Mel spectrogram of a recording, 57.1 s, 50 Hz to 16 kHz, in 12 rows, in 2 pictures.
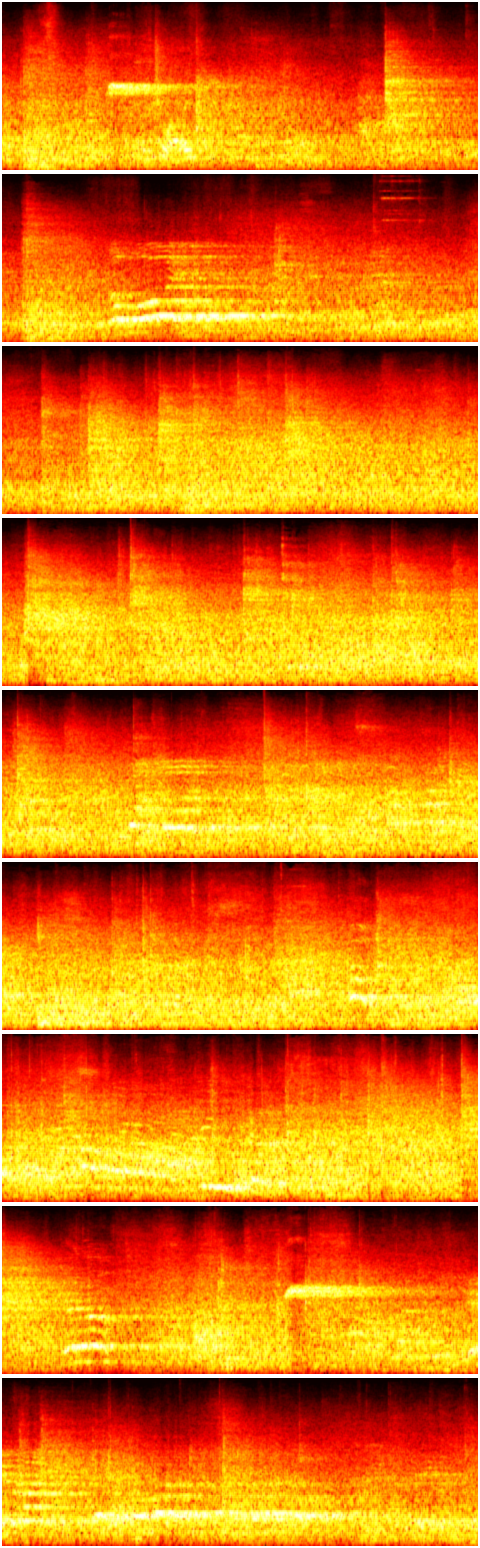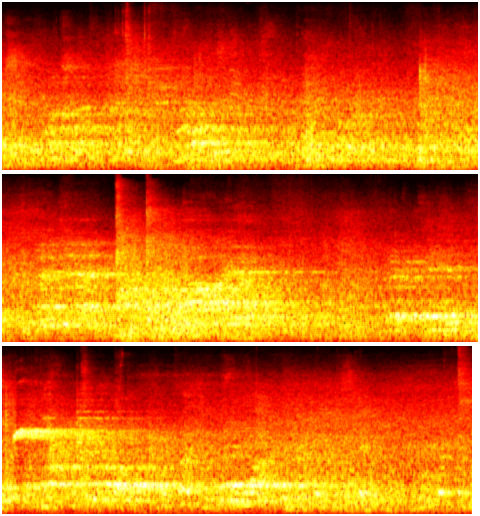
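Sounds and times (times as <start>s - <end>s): hockey sticks clacking: 0.0s - 5.6s, 6.6s - 57.0s
crowd din: 0.0s - 57.0s
skates scraping ice: 6.7s - 37.9s
people shouting: 19.8s - 33.3s, 38.2s - 41.8s.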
